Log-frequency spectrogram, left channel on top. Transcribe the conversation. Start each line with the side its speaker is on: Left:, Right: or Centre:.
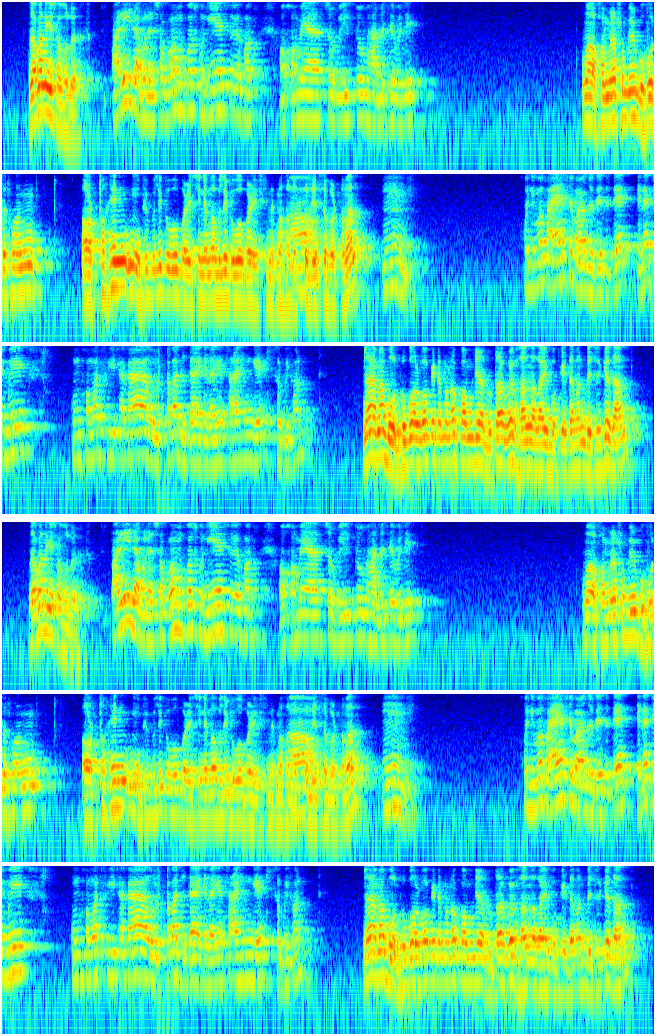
Left: যাবা নেকি চাবলে।
Right: পাৰি যাবলৈ চবৰ মুখত শুনিয়ে আছো এখন অসমীয়া ছবিটো ভাল হৈছে বুলি।
Left: তোমাৰ অসমীয়া ছবিৰ বহুত এখন অৰ্থহীন মুভি বুলি ক'ব পাৰি চিনেমা বুলি কব পাৰি। চিনেমা হলত
Right: অ',
Left: চলি আছে বৰ্তমান।
Right: উম, শুনিব পাই আছো বাৰু য'তে ত'তে তেনে তুমি কোন সময়ত ফ্ৰী থাকা ওলাবা দুটা একেলগে চাই আহিমগে ছবিখন।
Left: নাই আমাৰ বন্ধু বৰ্গ কেইটামানক কম দিয়া দুটা গৈ ভাল নালাগিব কেইটামান বেছিকে যাম।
